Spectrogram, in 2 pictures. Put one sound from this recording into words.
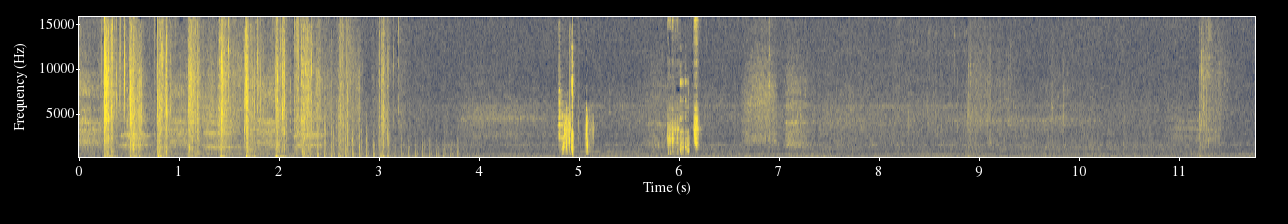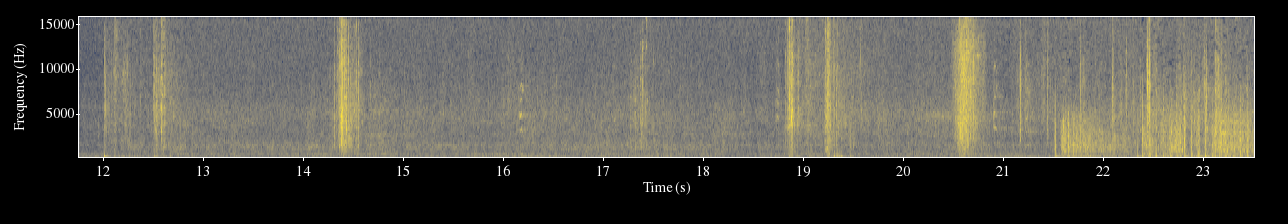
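Footsteps tread on the ground nearby.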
